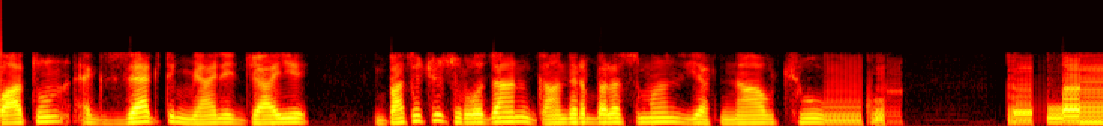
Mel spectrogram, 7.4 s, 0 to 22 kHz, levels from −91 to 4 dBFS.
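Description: An AMR rate drop runs from 1.60 to 4.77 s. The network appears to push the codec down to a rate near 5.9 kbps, so the voice turns rougher and more synthetic with no gap.

Robotic sound from repeated short buffers follows from 5.49 to 7.35 s. It is likely caused by the last chunk being replayed while most of the new audio is skipped. A rigid 66.7 Hz metallic buzz, fitting a 15 ms buffer, overlays the speech.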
